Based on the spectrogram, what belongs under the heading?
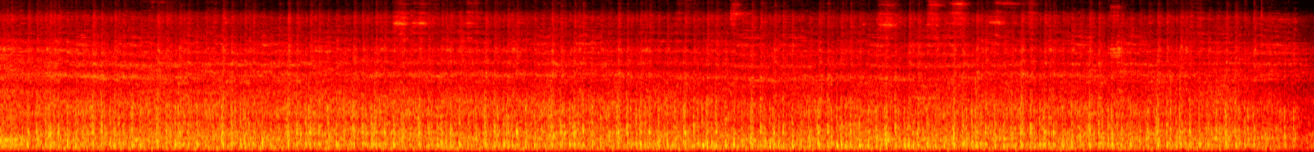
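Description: Indian Railways passenger train passing at speed over a level crossing: a steady rumble with the clickety-clack of coach wheels over the rail joints, dropping away near the end as the last coach goes by.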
